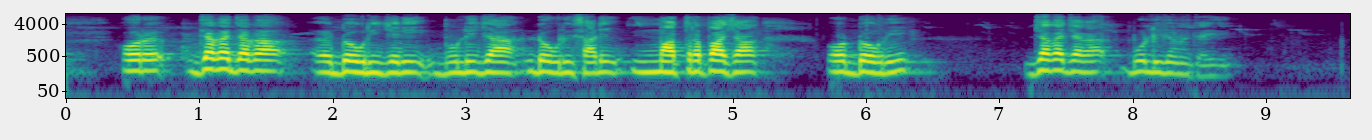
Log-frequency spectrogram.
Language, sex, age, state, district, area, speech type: Dogri, male, 30-45, Jammu and Kashmir, Reasi, rural, spontaneous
